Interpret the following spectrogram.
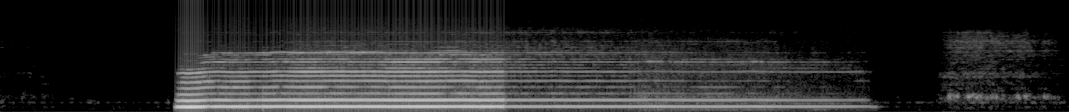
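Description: Humming breath: one steady hummed note held on a long exhale, starting about two seconds in and lasting about seven seconds. It drops in level about halfway, then fades before stopping.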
